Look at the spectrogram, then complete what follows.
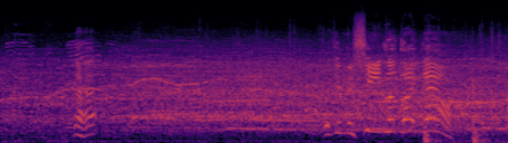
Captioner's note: chuckles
